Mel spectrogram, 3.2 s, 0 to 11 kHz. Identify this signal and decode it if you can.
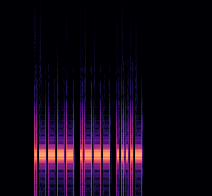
Morse code, heard as a keyed tone, about 36 wpm, 700 Hz. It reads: 1J4
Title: Three Challenging Letter-Number Combinations 35wpm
